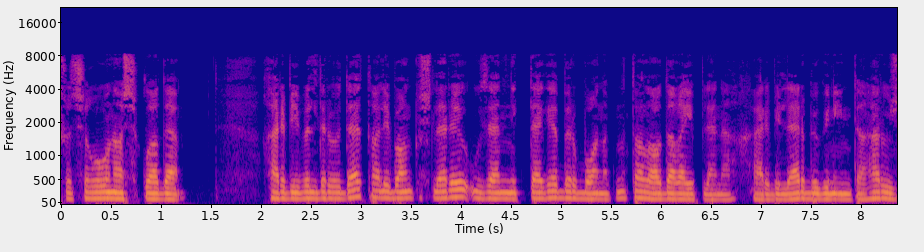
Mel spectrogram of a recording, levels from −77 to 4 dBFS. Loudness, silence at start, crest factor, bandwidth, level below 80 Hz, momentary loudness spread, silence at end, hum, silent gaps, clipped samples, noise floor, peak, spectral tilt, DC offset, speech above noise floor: -23 LUFS; 0 s; 14 dB; 8.8 kHz; -48 dBFS; 6 LU; 0 s; none; none; under 0.1%; -51 dBFS; -8 dBFS; -6.5 dB/octave; under 0.1%; 29 dB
